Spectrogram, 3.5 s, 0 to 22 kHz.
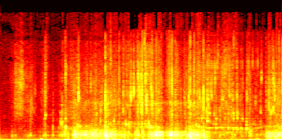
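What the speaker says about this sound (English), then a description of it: "right now we're draining both the oil out of the oil pan and out of this filter housing here" Engine oil drains from the oil filter housing and oil pan of a VW Jetta TSI 1.4L turbo into a drain pan, a close, continuous patter of drips and splashing liquid.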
